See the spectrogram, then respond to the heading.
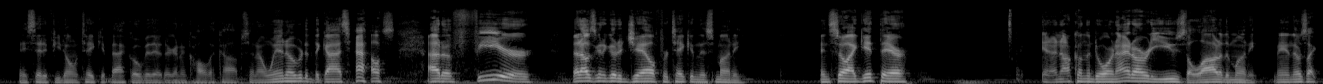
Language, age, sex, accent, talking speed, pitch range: English, 20-39, male, American, 290 wpm, 100-125 Hz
